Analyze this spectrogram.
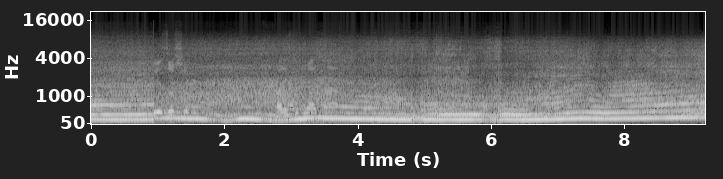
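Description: A tuned car engine roars and crackles through tight bends.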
